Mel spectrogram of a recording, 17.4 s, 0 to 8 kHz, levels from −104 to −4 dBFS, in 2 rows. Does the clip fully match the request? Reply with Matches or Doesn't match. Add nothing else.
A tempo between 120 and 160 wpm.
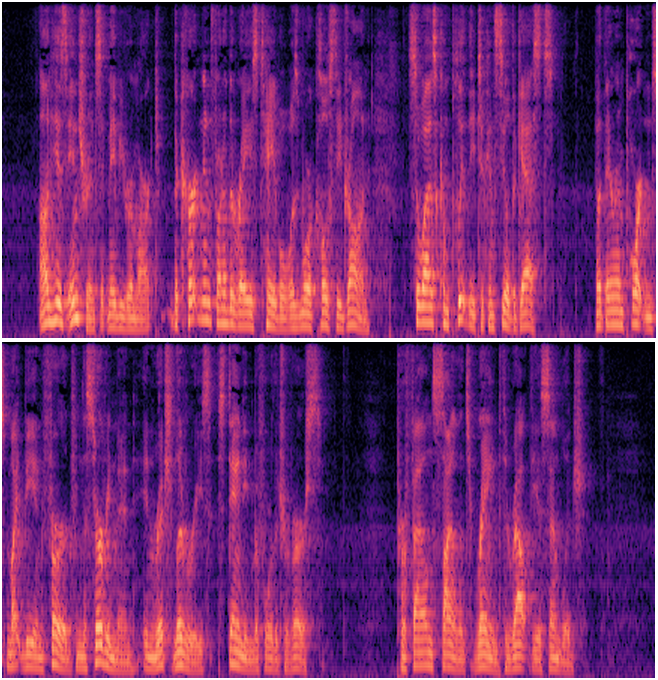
Doesn't match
